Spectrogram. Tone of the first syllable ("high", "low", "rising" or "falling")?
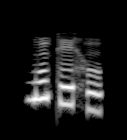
high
